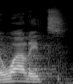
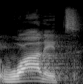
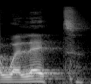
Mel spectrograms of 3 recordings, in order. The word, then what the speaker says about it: wallet: The man ran off with my wallet. Et wallet, et pas wallet. OK? Wallet. Ici, vous voyez, c'est un I court et ça se prononce quasiment comme un E accent aigu.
